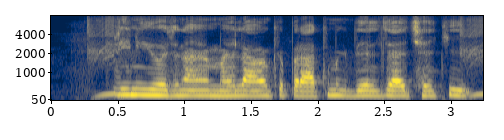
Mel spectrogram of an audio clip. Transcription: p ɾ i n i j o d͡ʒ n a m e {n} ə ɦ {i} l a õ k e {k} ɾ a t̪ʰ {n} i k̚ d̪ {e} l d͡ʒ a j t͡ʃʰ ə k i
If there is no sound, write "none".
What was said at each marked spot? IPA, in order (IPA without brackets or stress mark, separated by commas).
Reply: m, i, p, m, e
